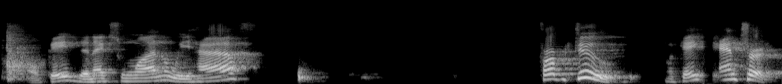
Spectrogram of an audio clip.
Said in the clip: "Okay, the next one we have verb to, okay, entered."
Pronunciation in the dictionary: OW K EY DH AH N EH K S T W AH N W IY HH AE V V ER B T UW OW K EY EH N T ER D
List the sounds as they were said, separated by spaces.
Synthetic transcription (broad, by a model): OW K EY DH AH N EH K S T W AH N W IY HH AE V F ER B T UW OW K EY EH N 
